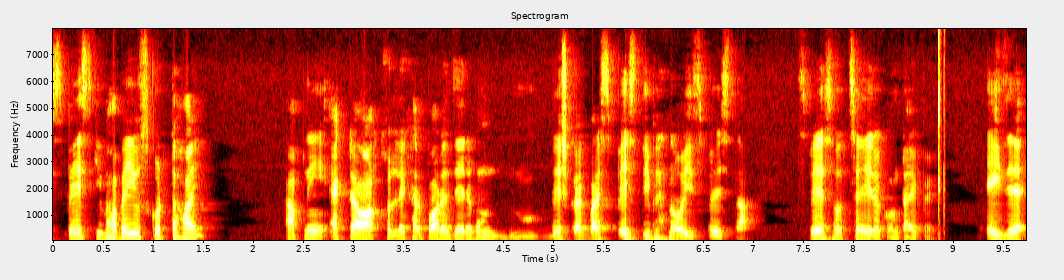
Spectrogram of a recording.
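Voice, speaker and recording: A man's voice: medium pitch, dull audio. A man from Bangladesh teaching a recorded live online class, talking conversationally, mixing in English terms and asking himself questions before answering them. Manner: mixes English terms into colloquial Bengali. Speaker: online course instructor.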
